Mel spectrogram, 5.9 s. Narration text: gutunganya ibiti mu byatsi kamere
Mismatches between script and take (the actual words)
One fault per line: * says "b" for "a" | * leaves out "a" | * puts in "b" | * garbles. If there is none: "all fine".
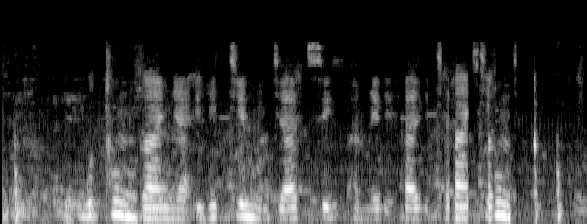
* garbles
